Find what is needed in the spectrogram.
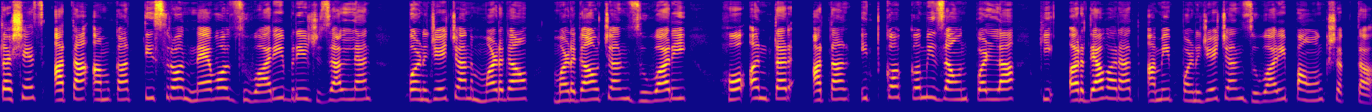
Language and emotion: Goan Konkani, neutral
